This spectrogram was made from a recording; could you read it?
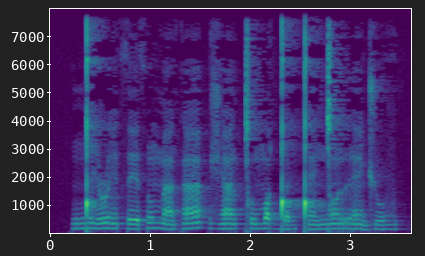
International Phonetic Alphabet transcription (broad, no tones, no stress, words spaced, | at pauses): ŋ͡ǃiɹĩθeθũ mæ̃kæ̃ | ʒæ̃lǀu mɒɡ͡ǃæɡǃẽŋ͡ǀõ rẽd͡ʒuv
